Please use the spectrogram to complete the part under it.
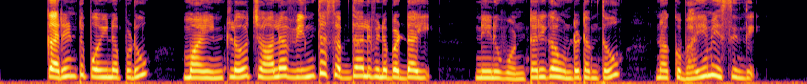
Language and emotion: Telugu, fearful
